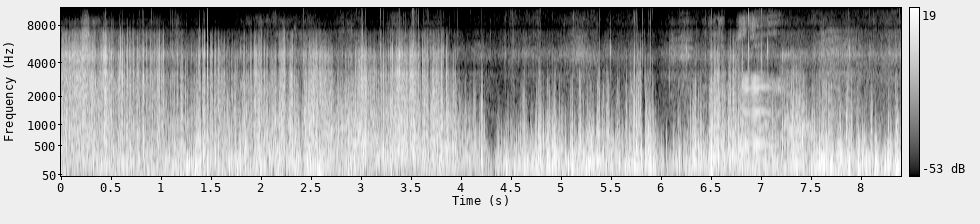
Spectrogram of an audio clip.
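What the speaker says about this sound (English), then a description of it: "And also not brilliant when it's windy like this." Heavy wind buffeting a microphone, a constant loud rumbling roar with a brief dip midway, no voices.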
